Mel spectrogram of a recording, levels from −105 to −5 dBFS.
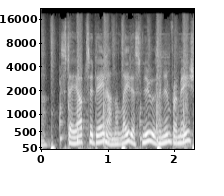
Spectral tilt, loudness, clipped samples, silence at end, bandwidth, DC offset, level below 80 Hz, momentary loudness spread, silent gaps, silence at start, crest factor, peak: -5.5 dB/octave; -12 LUFS; under 0.1%; 0 s; 19.5 kHz; under 0.1%; -22 dBFS; 3 LU; none; 0 s; 12 dB; 0 dBFS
